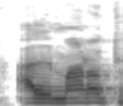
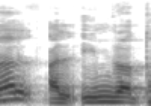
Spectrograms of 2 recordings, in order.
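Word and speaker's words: المرأة: এটা তোমরা মনে রাখবে যে ইমরাতুন শব্দের শুরুতে যদি আলিফ যুক্ত হয় সেক্ষেত্রে শব্দটি পরিবর্তিত হয়ে আলমারত হয়ে যায়। ওকে? এটা একটা এক্সেপশনাল। তোমরা এটা মনে রাখবে। আলমারত তখন আল ইমরত হয় না।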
